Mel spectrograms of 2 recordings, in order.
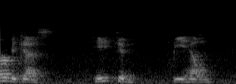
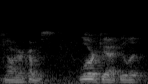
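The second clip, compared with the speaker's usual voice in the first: ordinary talk, nothing marked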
